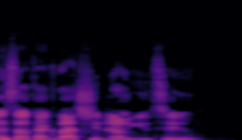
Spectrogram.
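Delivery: ordinary talk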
